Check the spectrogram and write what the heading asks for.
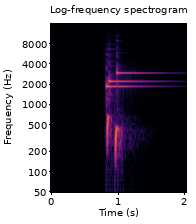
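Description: Two-note chime sound effect for an intro logo: two quick strikes less than a quarter second apart that ring with bright tones and fade over about a second.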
